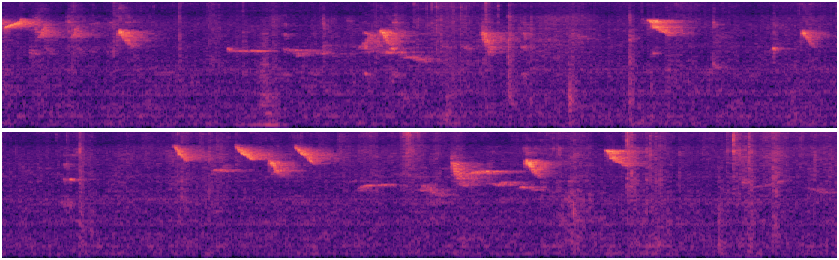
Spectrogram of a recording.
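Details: Javan munia: thin, high, downslurred chirps given irregularly, singly and in little clusters, over about eleven seconds against a soft steady background.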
